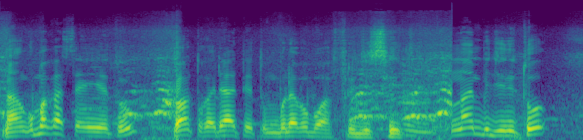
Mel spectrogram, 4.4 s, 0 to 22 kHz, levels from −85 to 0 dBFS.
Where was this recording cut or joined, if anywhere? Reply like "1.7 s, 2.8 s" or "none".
3.4 s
